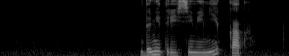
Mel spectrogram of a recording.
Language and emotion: Russian, neutral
